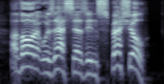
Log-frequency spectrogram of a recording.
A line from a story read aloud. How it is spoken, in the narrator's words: Kant called out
